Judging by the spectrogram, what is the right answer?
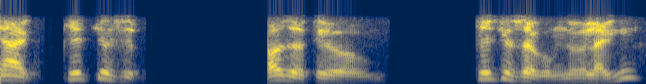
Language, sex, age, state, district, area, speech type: Nepali, male, 30-45, West Bengal, Darjeeling, rural, conversation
